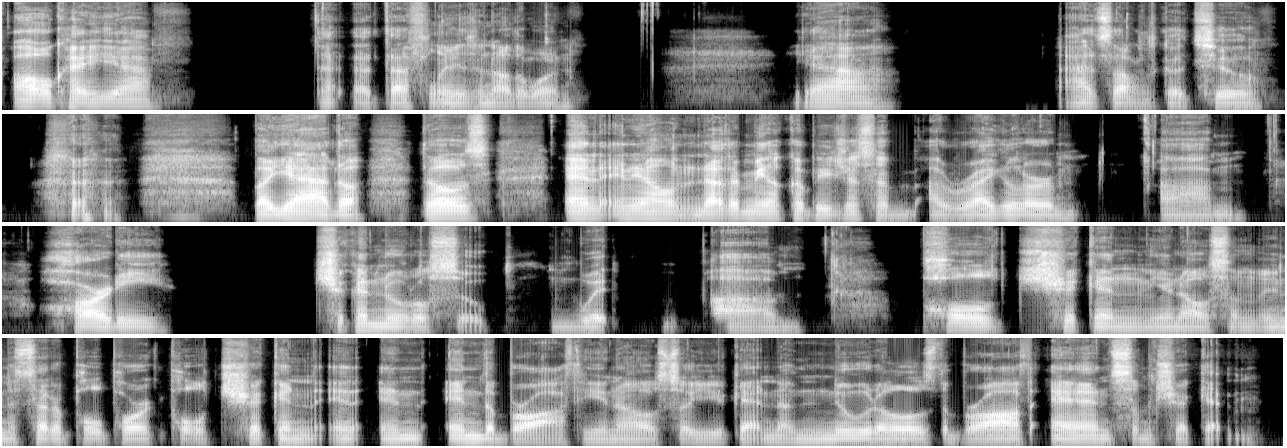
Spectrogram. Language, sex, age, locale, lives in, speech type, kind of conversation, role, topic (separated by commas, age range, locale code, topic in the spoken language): English, male, 55-59, en-US, United States, conversation, podcast, guest, How do food and shared experiences shape our sense of comfort?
